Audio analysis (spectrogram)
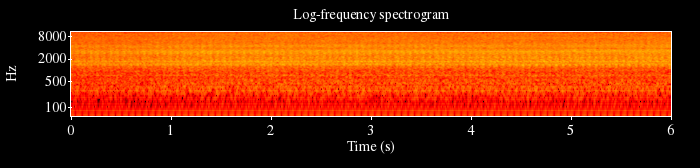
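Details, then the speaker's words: MEP 803A diesel generator after pump work and air purge, cold, compression about 106–124: loud lumpy uneven beat, one cylinder not firing correctly then catching up; cause not confirmed. "That's definitely a cylinder not firing correctly and then catching up. Yep. That's definitely a cylinder not firing right."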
